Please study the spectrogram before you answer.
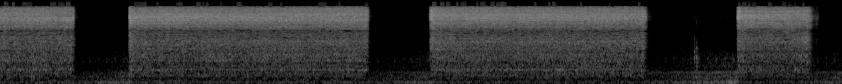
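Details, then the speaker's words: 4WD tyre being aired down with a valve-core deflator that is now properly undone: a steady loud hiss in three long bursts with short gaps; unrestricted flow, with all the air released at once. "As you can hear now, all the airs get released at once."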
